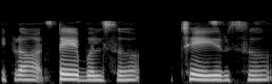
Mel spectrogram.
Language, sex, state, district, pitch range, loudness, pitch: Telugu, female, Andhra Pradesh, Annamaya, 205-225 Hz, -18 LUFS, 210 Hz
